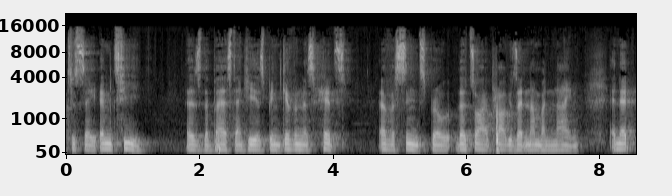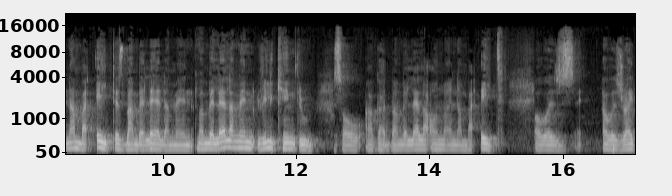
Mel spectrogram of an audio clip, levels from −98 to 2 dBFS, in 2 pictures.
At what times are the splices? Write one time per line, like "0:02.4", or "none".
0:10.4
0:12.6
0:15.6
